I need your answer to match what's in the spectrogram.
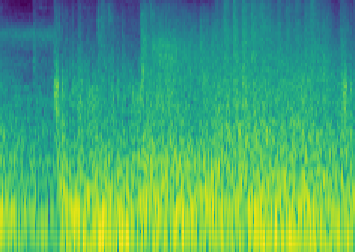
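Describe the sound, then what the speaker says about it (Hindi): Commandos fire a mix of weapons in combined shooting practice, heavy booming blasts and rapid overlapping shots merging into a loud, dense roar of gunfire. "कमांडो को कंबाइंड शूटिंग की प्रैक्टिस दी जाती है"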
